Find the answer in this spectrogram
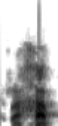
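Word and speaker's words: Rahab: con jota porque se escribe con jota verdad rajab aunque nuestras vidas latinas aparece con h en el hebreo aparece con un sonido de la gente rajab bueno qué ocurrió aquí esta mujer miente a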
